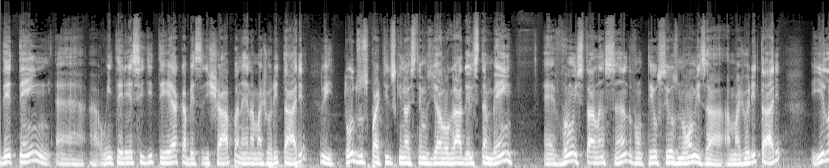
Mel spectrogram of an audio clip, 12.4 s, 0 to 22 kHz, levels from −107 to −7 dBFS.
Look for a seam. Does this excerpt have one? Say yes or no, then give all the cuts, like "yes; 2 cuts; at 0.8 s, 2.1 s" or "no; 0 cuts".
yes; 1 cut; at 4.8 s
